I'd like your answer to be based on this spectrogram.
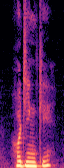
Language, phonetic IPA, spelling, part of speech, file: Czech, [ˈɦoɟɪŋkɪ], hodinky, noun, Cs-hodinky.ogg
- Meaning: watch (wearable timepiece)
